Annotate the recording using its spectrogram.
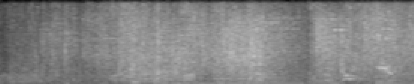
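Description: Explosions burst with loud booms.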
